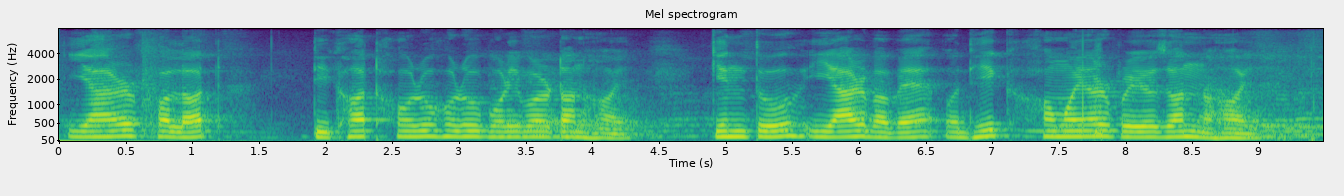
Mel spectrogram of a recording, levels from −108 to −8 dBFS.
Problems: constant background noise, low volume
